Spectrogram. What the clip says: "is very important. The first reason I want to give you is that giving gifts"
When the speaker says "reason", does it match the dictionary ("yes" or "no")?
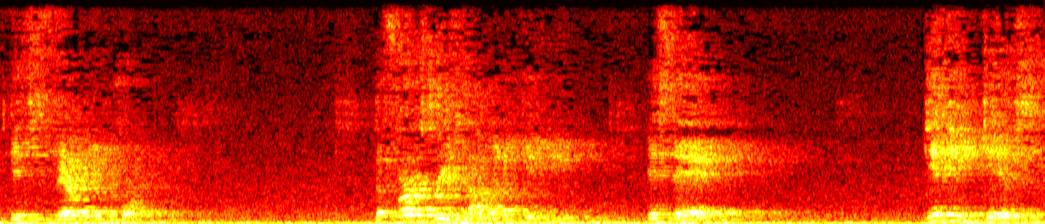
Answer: yes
